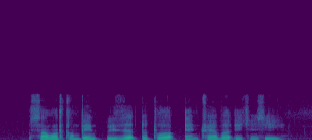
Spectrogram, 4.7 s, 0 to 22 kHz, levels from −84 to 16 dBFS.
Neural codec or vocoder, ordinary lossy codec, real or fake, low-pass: none; MP3, 64 kbps; real; 7.2 kHz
